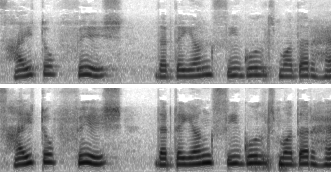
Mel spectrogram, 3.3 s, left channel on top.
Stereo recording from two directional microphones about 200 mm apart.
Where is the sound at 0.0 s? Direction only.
40° right (ahead or behind).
